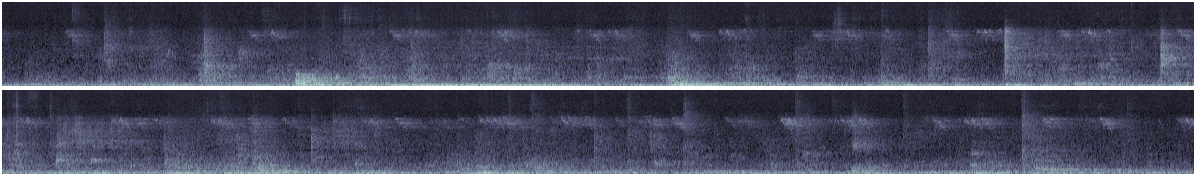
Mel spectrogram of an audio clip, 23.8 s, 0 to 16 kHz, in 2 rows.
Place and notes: {"title": "tandel, bull shed", "date": "2011-08-09 23:45:00", "description": "Inside a bull shed. The calls of the bulls and their nervous movements. The voice of the farmer trying to calm them down.\nTandel, Rinderschuppen\nIn einem Rinderschuppen. Die Rufe von Rindern und ihre nervösen Bewegungen. Die Stimme des Bauerns, der sie zu beruhigen versucht.\nTandel, étable à boeufs\nA l’intérieur d’une étable à bœufs. Les cris des bœufs et leurs mouvements de nervosité. La voix de l’éleveur tentant de les calmer.", "latitude": "49.90", "longitude": "6.18", "altitude": "237", "timezone": "Europe/Luxembourg"}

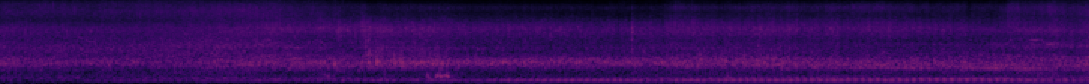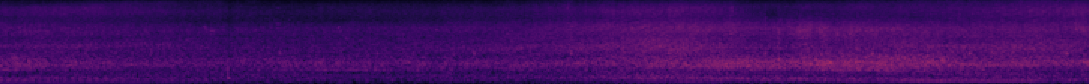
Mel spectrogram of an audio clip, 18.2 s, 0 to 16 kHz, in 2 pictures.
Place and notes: {"title": "Nova Gorica, Slovenia - pedestrians crossing road in the rain", "date": "2017-06-06 11:53:00", "latitude": "45.96", "longitude": "13.65", "altitude": "96", "timezone": "Europe/Ljubljana"}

